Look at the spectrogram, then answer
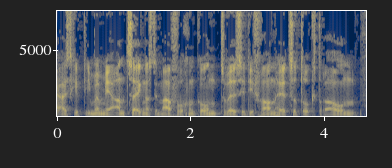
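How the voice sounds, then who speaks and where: A very clean recording with a silent background, featuring a male speaker of ordinary pitch variation. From Austria. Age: 60s. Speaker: pastor. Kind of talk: monologue vlog. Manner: conversational.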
